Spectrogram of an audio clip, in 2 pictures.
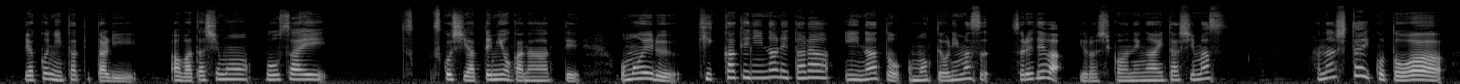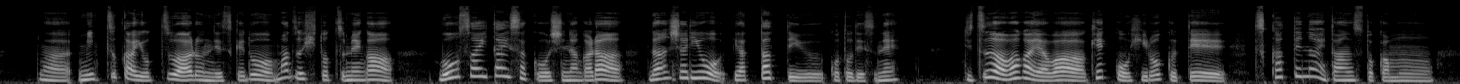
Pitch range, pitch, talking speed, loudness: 185-260 Hz, 215 Hz, 275 characters per minute, -28 LUFS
